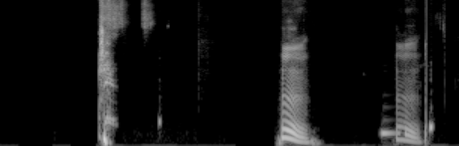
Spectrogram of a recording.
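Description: Several young men laugh over an online call.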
